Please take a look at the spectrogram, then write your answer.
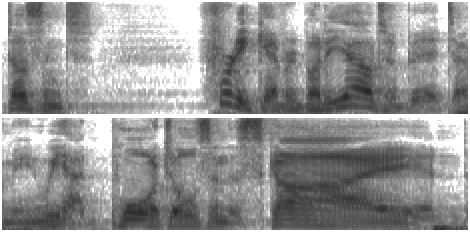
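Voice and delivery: oily politician smoothing things over, rising at times; a slick statesman spinning the story; smarmy Chancellor. Acted. Chancellor explains the spin.

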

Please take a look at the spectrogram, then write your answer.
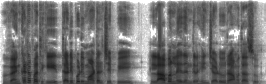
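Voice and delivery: ordinary delivery

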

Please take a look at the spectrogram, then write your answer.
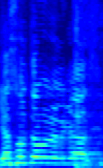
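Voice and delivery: mock drunk uncle.

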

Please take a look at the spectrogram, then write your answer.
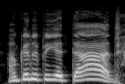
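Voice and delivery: high, loud mock proud call; proud announcement. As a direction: announce it with a big proud shout. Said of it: "he goes, like".

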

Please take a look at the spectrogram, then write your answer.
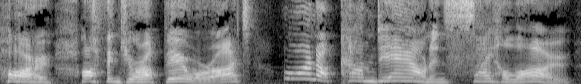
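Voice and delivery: loud, taunting dingo villain; menacing lead dingo. A narrator's reading. Lead dingo luring the animals down, loud and menacing. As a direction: coax your prey down, loudly.

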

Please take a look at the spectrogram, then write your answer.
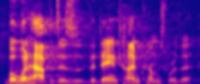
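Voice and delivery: normal talking voice

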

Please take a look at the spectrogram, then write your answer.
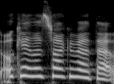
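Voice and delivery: high, cheerful invitation; bright therapist voice. Retold or imitated. A therapist brightly inviting her patient to talk it through, pitched high. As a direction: sound upbeat and encouraging to the patient. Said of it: "And I was like".

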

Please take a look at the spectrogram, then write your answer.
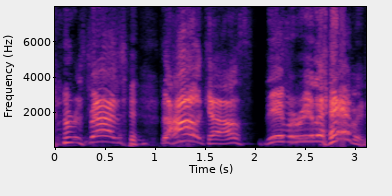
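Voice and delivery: hammed-up high yelling imitation. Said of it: "He's like, he sounds like".

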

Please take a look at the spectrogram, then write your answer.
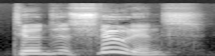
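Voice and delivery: ordinary talk, nothing marked

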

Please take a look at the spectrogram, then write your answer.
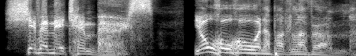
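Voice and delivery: slow, hammed-up pirate growl. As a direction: play a cartoon pirate captain. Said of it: "You even sound like a pirate".

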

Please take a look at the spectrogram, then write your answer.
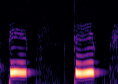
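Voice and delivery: short, high-pitched vocal beep; imitated beep, high and sharp; mimicked beep. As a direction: squeal out a loud electronic-style beep. Imitating beeps while retelling.

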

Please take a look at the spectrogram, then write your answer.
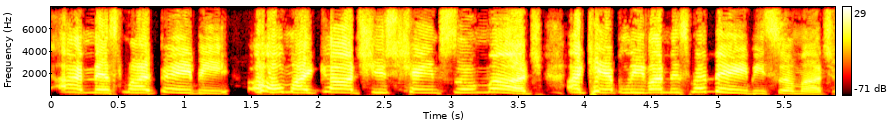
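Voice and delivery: hammed-up old Italian mama lament; old Italian lady. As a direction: overact the regretful mother, pitched high. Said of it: "this lady is an old Italian lady now".

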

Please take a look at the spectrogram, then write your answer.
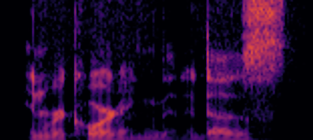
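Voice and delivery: ordinary delivery

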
